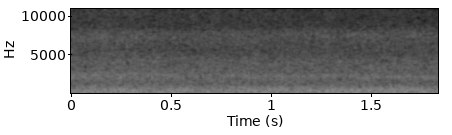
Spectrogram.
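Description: Rushing water where the Bhagirathi and Alaknanda rivers meet at Devprayag, a steady broadband roar of flowing current, continuous and fairly loud with no voices.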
